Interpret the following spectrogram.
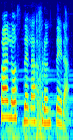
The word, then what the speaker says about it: Palos de la Frontera: It's palos de la frontera. Thank That's how you pronounce that.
